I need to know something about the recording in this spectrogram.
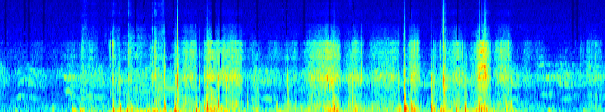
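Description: A person hurrying barefoot along a muddy, brushy riverbank: a fast, uneven run of footfalls, knocks and rustling close to the microphone. It starts just under a second in and dies down about five seconds in.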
